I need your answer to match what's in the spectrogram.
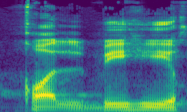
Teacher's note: قلبہ قاف کو موٹا ادا کرنا، لام کو ہلانا نہیں ہے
